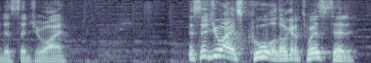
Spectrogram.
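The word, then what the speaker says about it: Decidueye: I love how Decadooi gets mispronounced. True. A Decadooi is so much more fun to say than Decidui.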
